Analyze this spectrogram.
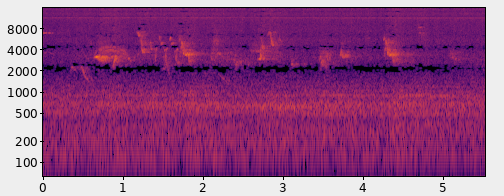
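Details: Wild birds singing in the morning outdoors; thin high chirps and short twittering phrases come every second or so over a steady background hiss, with one sharper note near the start.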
